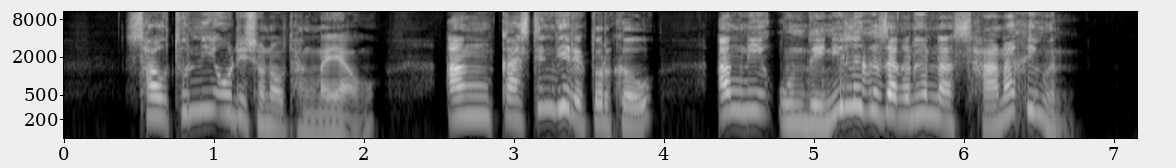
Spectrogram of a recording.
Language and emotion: Bodo, surprised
